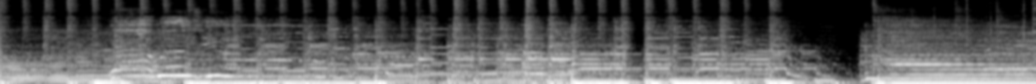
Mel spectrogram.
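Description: Live band playing: a voice singing over guitar, a steady bass line and cymbal ticks on the beat. The sound drops out briefly about eight seconds in, then comes back.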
